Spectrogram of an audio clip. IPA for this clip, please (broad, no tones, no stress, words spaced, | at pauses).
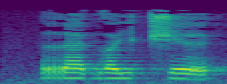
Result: rɛɡəjt͡ʃɪ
